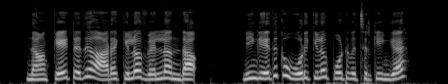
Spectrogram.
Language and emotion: Tamil, angry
